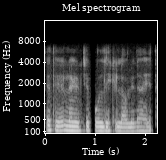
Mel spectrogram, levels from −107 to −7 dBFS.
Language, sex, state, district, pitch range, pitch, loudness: Marathi, male, Maharashtra, Dhule, 130-140 Hz, 135 Hz, -30 LUFS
